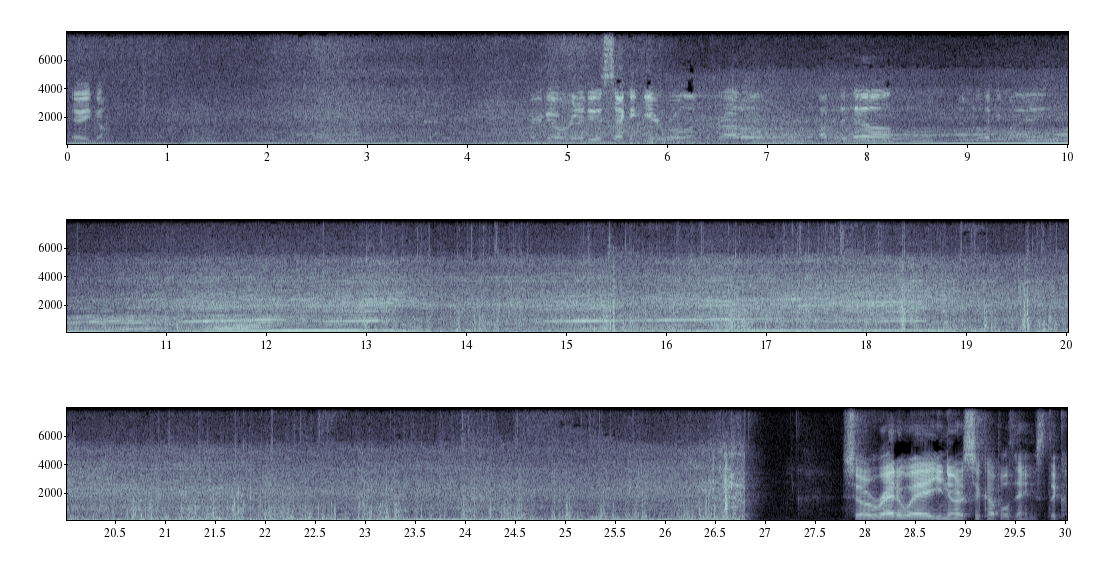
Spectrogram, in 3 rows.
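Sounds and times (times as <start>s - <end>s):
car engine pulling under throttle: 0.0s - 26.8s
heavy wind noise: 2.9s - 26.8s.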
